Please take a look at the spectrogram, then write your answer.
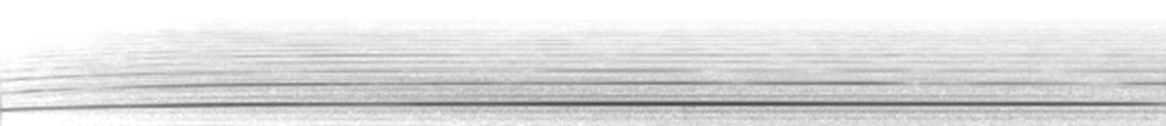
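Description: A civil defense siren wails in one long rising and sustained tone, loud and steady with a slight swell midway, heard alone without voices.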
